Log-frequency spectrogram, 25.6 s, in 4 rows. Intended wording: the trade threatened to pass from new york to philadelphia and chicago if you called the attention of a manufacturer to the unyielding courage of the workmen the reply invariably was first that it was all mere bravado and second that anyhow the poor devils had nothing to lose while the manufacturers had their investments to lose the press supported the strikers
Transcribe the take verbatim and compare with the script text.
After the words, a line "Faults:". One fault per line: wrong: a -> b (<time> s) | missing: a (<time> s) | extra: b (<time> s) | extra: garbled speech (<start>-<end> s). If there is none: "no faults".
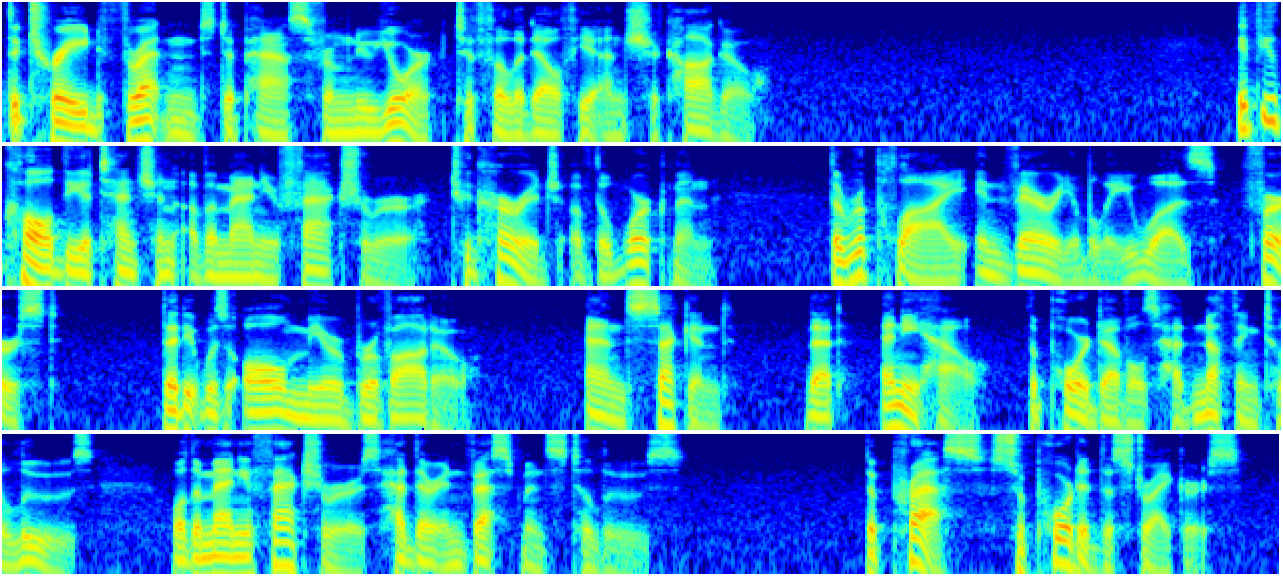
the trade threatened to pass from new york to philadelphia and chicago if you called the attention of a manufacturer to courage of the workmen the reply invariably was first that it was all mere bravado and second that anyhow the poor devils had nothing to lose while the manufacturers had their investments to lose the press supported the strikers
Faults:
missing: the unyielding (8.8 s)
